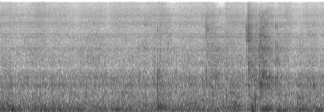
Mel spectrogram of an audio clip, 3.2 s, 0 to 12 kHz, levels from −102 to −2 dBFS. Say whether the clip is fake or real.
fake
